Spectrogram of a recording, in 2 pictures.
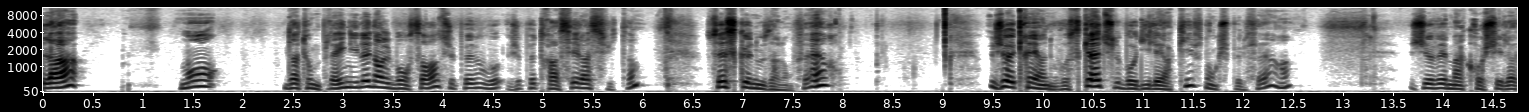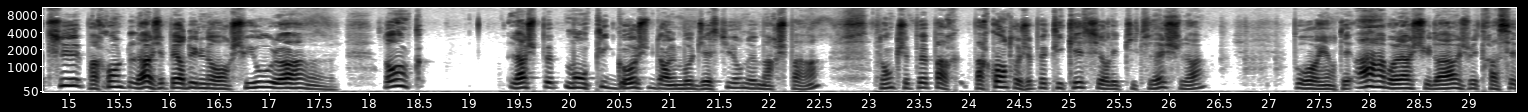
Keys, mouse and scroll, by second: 1.6 click, 5.8 click, 7.1 click, 12.1 click, 12.6 click, 13.8-15.0 scroll up 1, 16.0 right click, 21.6 click, 24.6 click, 25.7 click, 26.4 click.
